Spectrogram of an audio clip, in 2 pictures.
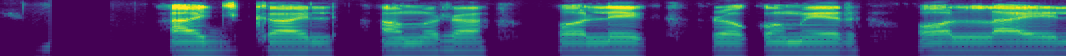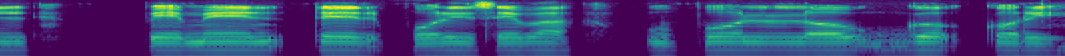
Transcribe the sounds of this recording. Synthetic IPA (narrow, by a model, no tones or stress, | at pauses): ad͡ʒkal | amɾa | ɔnekɾɔkomeɾ | ɔlːajn | pemeɳʈeɾpoɾiʃeba | upoloɡʱokoɾi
